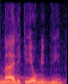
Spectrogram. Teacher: شايف اللسان لما تنطق ألف مجردة مثل مالك يوم الدين، ما شايف اللسان في وضع الراحة والفم مفتوح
